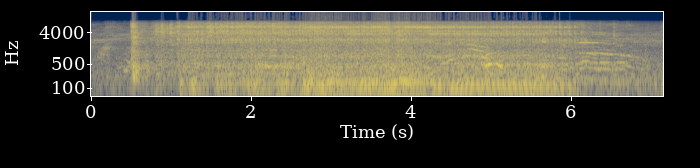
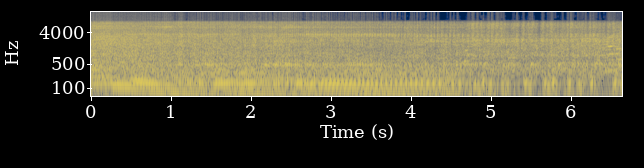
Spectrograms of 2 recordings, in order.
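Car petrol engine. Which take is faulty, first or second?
first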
